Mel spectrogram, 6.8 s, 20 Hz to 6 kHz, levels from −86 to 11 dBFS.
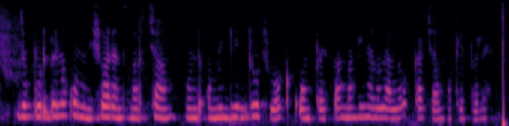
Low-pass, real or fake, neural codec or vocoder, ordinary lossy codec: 5.4 kHz; fake; codec, 16 kHz, 4 kbps, FreqCodec, smaller model; none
